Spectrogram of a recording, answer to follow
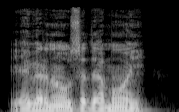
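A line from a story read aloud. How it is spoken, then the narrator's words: Calm. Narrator (Russian): спокойно продолжал Прайс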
